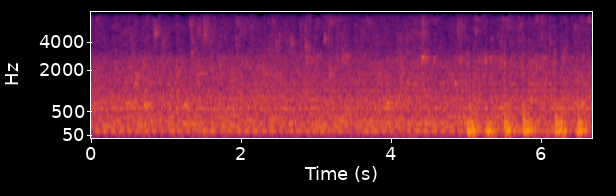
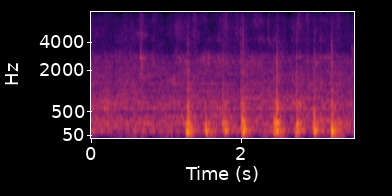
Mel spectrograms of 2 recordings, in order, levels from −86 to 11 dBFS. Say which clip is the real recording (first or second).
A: first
